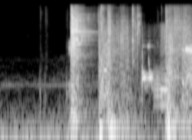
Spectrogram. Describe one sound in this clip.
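A wooden crate smashes and splinters.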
